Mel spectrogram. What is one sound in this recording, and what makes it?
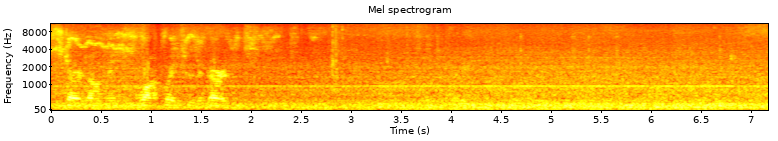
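A bus engine rumbles steadily while driving along a road.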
